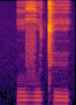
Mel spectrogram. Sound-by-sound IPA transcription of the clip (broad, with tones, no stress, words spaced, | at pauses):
u˦vu˦ tʰɨ˦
